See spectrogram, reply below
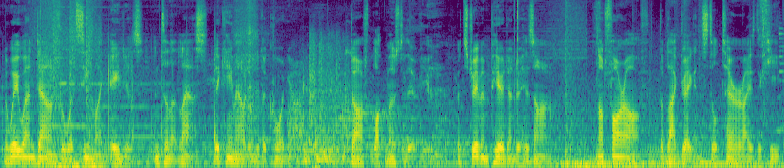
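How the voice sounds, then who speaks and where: A man's voice: sits low, moderate pace, far from the mic. A man giving a dramatic scripted narration of a fantasy story. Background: loud epic background music.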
